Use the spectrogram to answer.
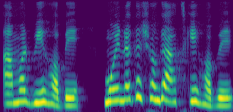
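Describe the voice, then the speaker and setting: A woman voicing a stubborn young woman desperate to be married, shrill and insistent. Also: sing-song, fast talker, darkish tone, dry recording, studio quality.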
